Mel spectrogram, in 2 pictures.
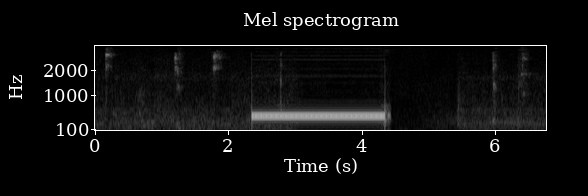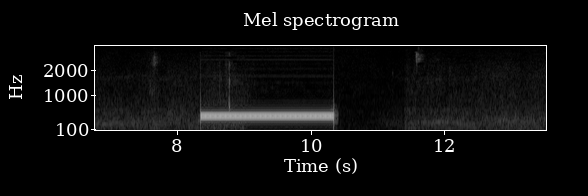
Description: Ringback tone (North America), 440 + 480 Hz.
